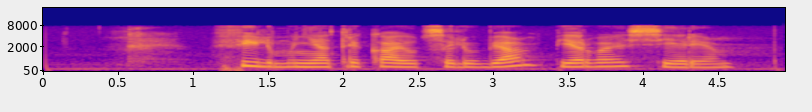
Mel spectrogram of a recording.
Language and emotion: Russian, neutral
